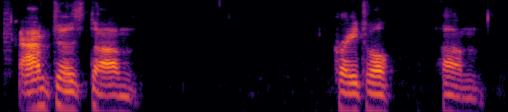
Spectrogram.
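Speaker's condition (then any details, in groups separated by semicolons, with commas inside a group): ALS; leg onset, later arm weakness; speech issues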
